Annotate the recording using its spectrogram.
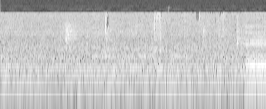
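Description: A few faint, irregular clicks and light knocks as rice stuffing is scooped out of a stainless steel mixing bowl by hand.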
